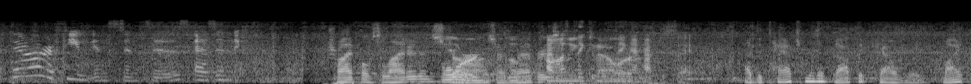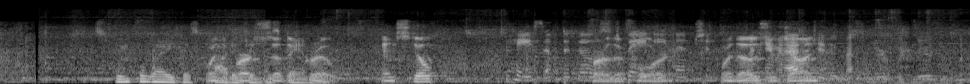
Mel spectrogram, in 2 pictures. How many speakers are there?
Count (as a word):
five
